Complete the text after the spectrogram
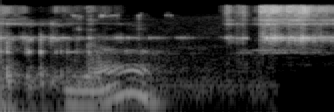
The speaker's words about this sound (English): These are the bells from my sleigh. Can you see them?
